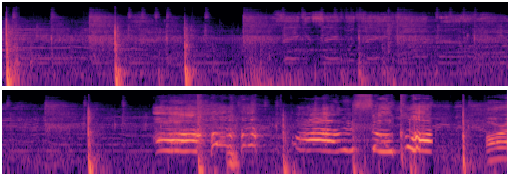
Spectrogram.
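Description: Quiet background music with a few dull thumps in the first part, then loud, excited yelling by a group of young voices in the last few seconds.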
